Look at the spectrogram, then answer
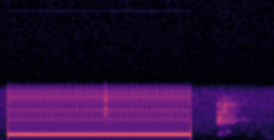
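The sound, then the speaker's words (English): A telephone ringback tone on an outgoing call: one loud, steady electronic ring lasting about two seconds, then it cuts off, leaving near silence with a brief faint sound afterward. “You hear the ringing?”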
